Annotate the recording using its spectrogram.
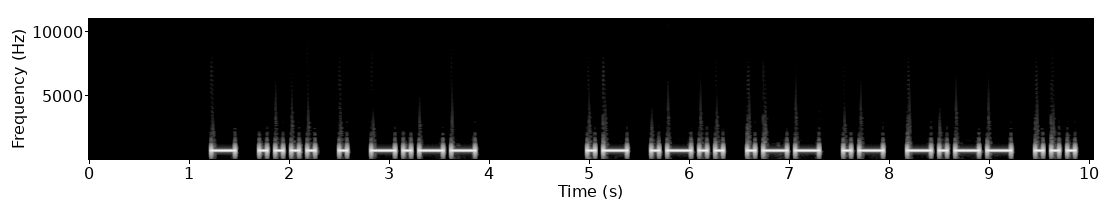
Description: Morse code, heard as a keyed tone, about 15 wpm, 700 Hz. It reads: THEY ALWAYS
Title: 2x Word-Spacing - Sentences from Top 300 Words - 15wpm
